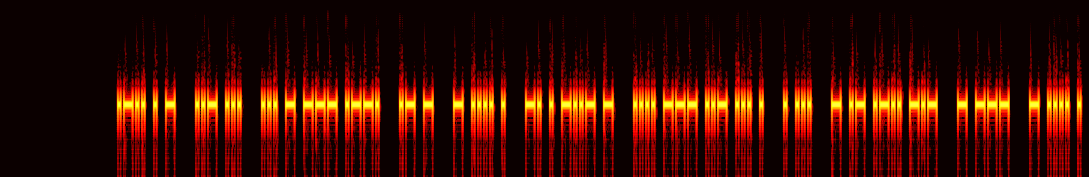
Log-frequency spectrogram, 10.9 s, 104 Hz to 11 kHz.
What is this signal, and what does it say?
Morse code, heard as a keyed tone, about 40 wpm, 700 Hz. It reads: LET US STOP AT THE NEXT HOUSE ES TALK TO THE
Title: Sentences from Top 400 Words and Abbreviations 40wpm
